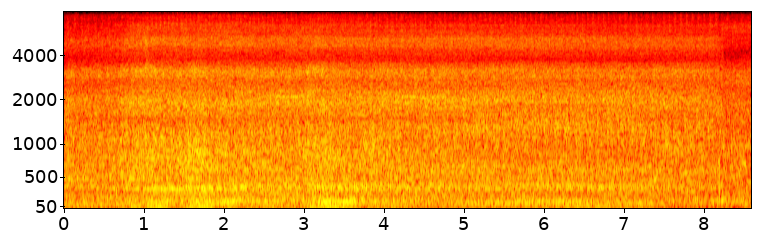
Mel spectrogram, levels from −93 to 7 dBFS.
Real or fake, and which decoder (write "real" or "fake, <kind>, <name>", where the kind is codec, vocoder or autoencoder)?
real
